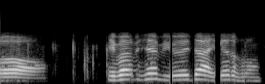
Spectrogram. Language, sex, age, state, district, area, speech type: Assamese, male, 18-30, Assam, Darrang, rural, conversation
